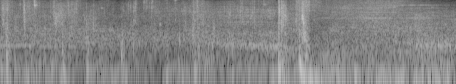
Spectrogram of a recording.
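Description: A gun fires loud shots in quick bursts.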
